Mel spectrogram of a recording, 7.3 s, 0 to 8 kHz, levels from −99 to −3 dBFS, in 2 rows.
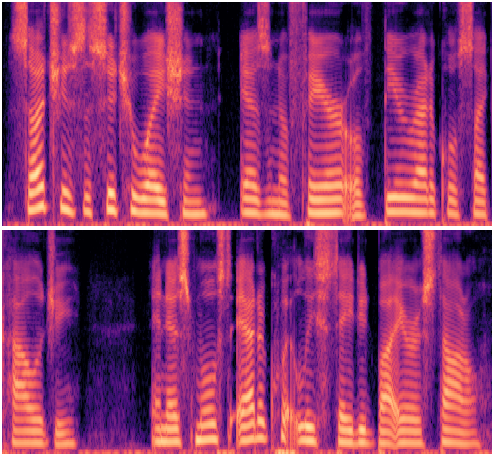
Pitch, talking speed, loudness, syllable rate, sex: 175 Hz, 140 wpm, -18 LUFS, 5.1 syllables/s, female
